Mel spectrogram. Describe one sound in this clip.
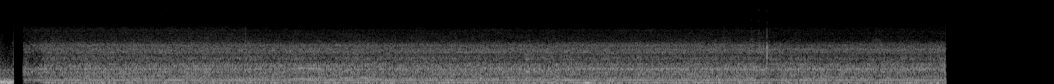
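A high-speed train rumbles along at speed, heard from inside a carriage.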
